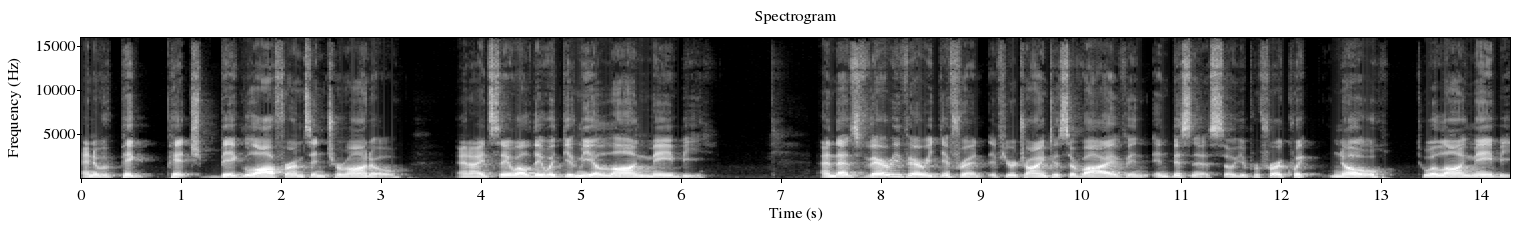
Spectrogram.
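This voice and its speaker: A plain, everyday voice from a man, medium in pitch, moderate in speed, with ordinary pitch variation. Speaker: business executive. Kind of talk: interview.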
